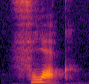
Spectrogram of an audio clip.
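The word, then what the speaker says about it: флаг: familiar letter G and you are tempted to say it like in English flag right flag but no it's at the end of the word so G becomes right you study the pairs and you choose the counterpart the voiceless counterpart for that letter flock flock a longer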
